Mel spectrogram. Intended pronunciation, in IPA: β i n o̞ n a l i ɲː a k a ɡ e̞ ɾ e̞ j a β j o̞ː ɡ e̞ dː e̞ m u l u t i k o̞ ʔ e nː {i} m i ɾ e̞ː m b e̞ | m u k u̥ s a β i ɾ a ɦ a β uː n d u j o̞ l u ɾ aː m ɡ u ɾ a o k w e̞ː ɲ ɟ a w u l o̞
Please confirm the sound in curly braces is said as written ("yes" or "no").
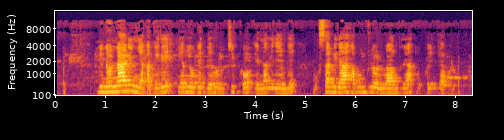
no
